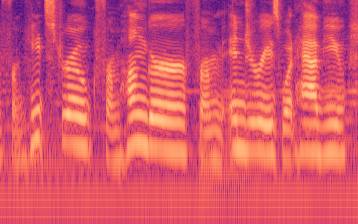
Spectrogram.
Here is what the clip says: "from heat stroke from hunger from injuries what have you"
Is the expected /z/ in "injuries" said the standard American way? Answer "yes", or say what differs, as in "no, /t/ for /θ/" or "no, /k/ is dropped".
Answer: yes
